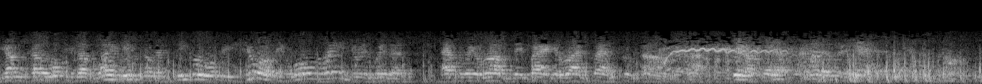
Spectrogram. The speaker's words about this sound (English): Sounds like several horsemen moving toward town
